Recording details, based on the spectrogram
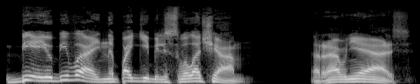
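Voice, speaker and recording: A man playing a gruff, growling dwarf commander. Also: fairly low pitch, moderate pace, a little mellow, no echo, clean studio sound, natural voice. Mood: roaring battle commands. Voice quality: hoarse, growling. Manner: barking, defiant, coarse. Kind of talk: audiobook character acting.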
